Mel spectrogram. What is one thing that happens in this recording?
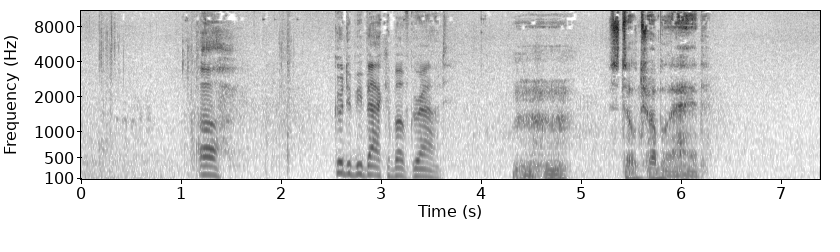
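A man speaks in a low, gravelly voice.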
